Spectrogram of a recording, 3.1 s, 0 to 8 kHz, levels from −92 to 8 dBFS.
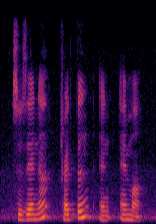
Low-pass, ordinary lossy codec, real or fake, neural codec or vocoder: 7.2 kHz; none; real; none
